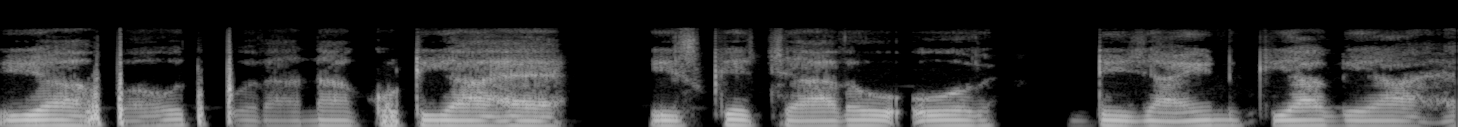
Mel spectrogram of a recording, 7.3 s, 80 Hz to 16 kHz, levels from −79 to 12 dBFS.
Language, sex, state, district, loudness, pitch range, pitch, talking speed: Hindi, male, Bihar, Jahanabad, -17 LUFS, 110-115 Hz, 110 Hz, 100 wpm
